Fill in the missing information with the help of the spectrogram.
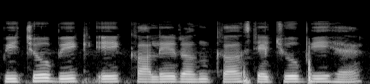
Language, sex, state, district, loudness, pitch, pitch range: Hindi, male, Assam, Kamrup Metropolitan, -15 LUFS, 130 Hz, 120-135 Hz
